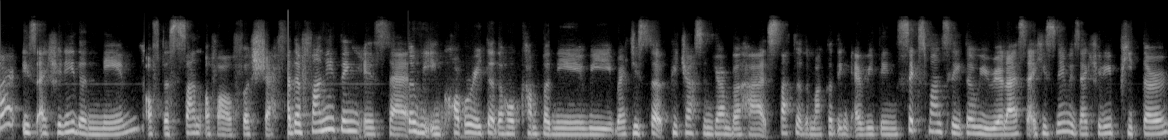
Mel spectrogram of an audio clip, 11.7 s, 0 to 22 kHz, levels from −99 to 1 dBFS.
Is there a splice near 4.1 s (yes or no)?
yes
